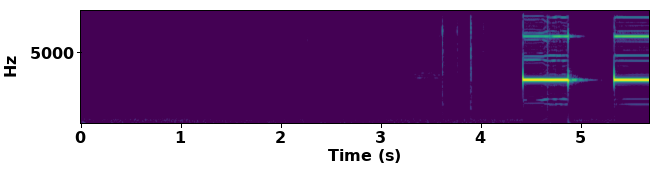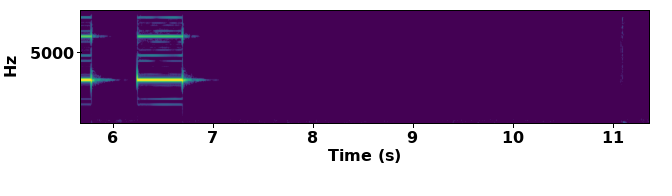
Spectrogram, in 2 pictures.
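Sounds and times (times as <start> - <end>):
Firex smoke alarm PADC240 test sound: 4.4 - 7.0.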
